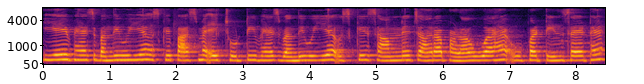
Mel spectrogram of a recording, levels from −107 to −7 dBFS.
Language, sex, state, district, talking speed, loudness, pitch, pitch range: Hindi, female, Bihar, Saharsa, 170 wpm, -26 LUFS, 230 Hz, 225-245 Hz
